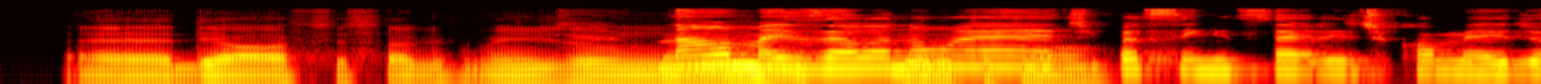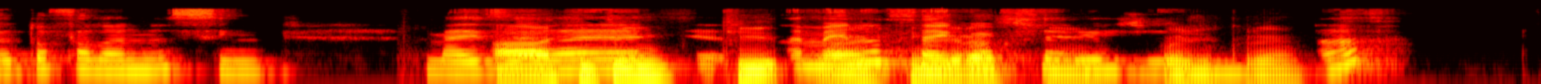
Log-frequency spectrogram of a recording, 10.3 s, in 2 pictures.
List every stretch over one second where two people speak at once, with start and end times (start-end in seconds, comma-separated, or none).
2.2-3.8, 6.8-9.5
